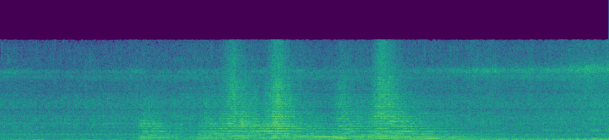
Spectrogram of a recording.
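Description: Freight locomotive air horn sounding one long, steady multi-tone chord. It starts about a second and a half in and lasts about four seconds, over the low steady rumble of the approaching train.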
